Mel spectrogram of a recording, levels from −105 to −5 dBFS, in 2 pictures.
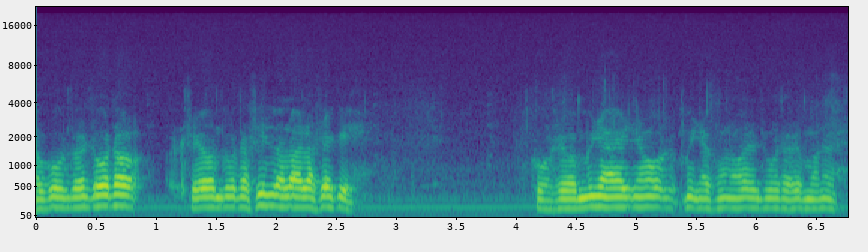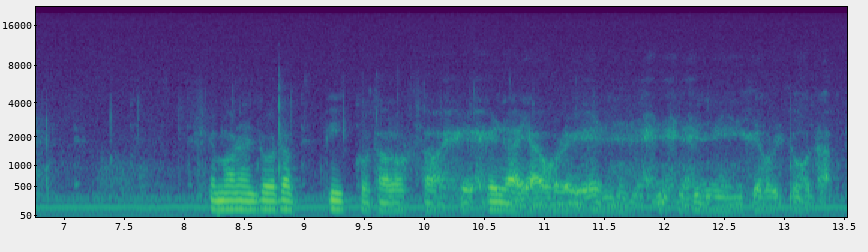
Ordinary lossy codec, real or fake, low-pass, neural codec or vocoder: none; fake; 19.8 kHz; vocoder, 44.1 kHz, 128 mel bands every 512 samples, BigVGAN v2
